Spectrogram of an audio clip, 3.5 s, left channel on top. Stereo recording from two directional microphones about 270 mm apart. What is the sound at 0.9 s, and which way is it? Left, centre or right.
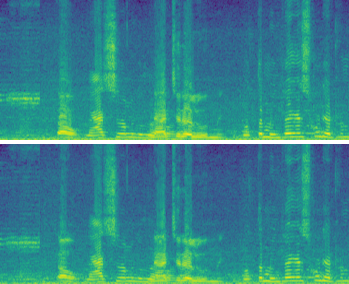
Speech, centre.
